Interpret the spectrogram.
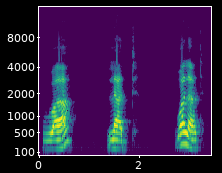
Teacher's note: So anyways, that short A vowel tells us that this waw is used as a W sound here, not as a oo sound.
